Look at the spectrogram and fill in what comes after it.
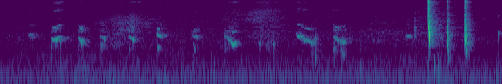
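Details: Jack Russell terrier giving soft, short whimpering yips, about a dozen in a loose series over four seconds, followed by a few sharp clicks or taps near the end.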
